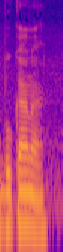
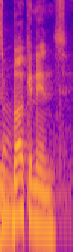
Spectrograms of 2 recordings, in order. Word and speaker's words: Buchanan's: It's I don't think you pronounce it Bucana. – It's Buchanan's. James Buchanan's.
